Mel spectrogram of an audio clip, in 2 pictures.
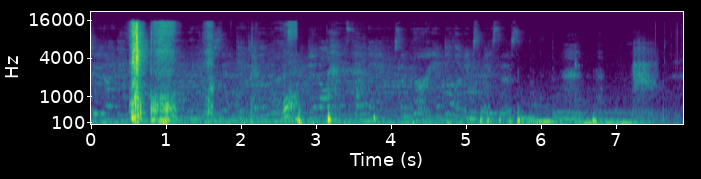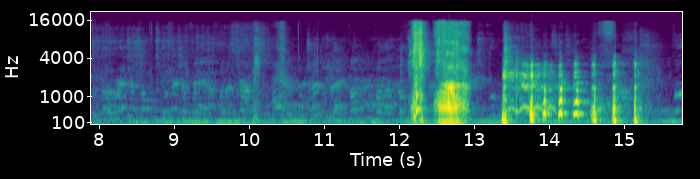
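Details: Puppy with an itchy nose sneezing; the owner wonders whether it is allergies. A few short, sharp, honking sneezes with music and quiet talk in the background.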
